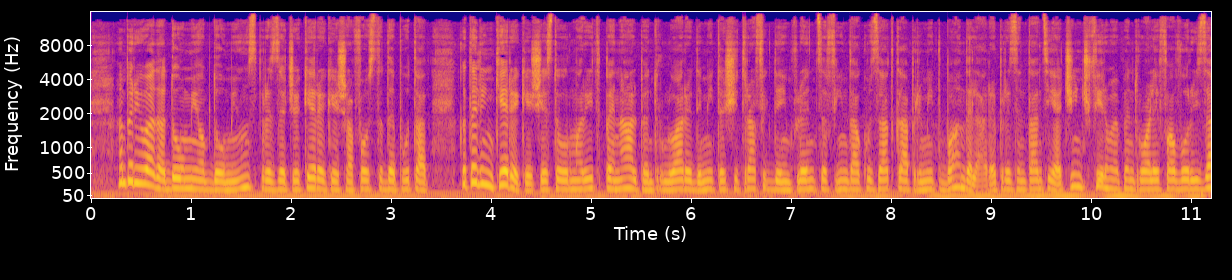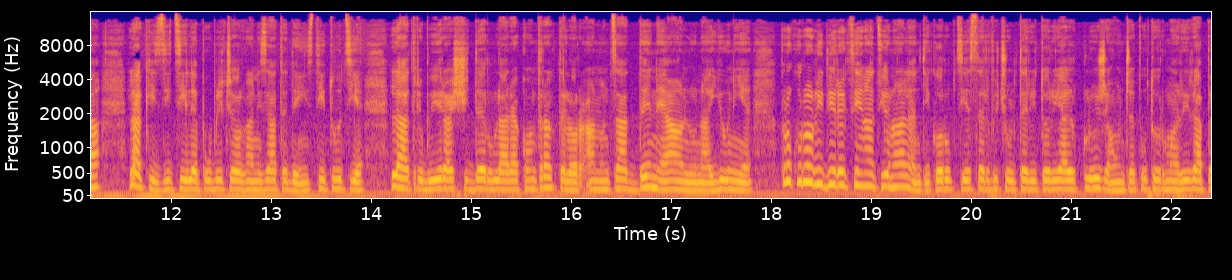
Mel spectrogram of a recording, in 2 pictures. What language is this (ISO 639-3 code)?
ron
